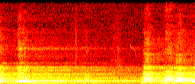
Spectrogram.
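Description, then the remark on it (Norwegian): A police tracking dog barks in short, sharp bursts, one near the start and a louder cluster toward the end, clear with no voices. “Videre står det at betjenten føler seg sikker på at hunden fulgte et spor etter et menneske, men at det ikke med sikkerhet kan slås fast at det var spor etter Bjørnar.”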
